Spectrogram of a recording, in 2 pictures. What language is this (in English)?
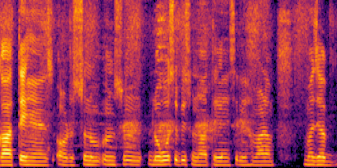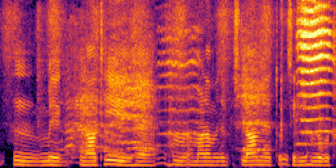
Urdu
